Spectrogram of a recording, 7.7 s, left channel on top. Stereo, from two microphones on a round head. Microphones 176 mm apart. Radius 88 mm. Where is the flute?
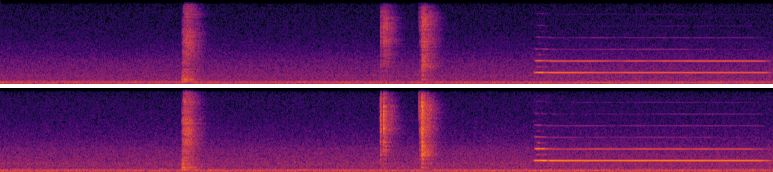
80° right, 4.5 m.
